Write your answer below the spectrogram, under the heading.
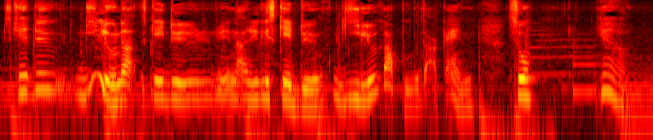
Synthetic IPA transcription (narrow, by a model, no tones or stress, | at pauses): skɛdəɡilənaʔskɛdəna̰ʔɾiliskɛdəɡiləkaapət̪a̰ʔka̰nso | ja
